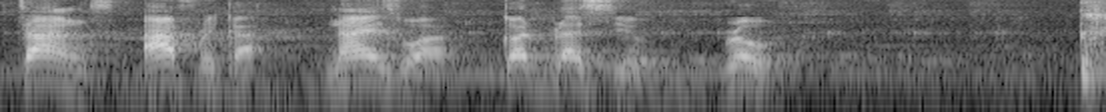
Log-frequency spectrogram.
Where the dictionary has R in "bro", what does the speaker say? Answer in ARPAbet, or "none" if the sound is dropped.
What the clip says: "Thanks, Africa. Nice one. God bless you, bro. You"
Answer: R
